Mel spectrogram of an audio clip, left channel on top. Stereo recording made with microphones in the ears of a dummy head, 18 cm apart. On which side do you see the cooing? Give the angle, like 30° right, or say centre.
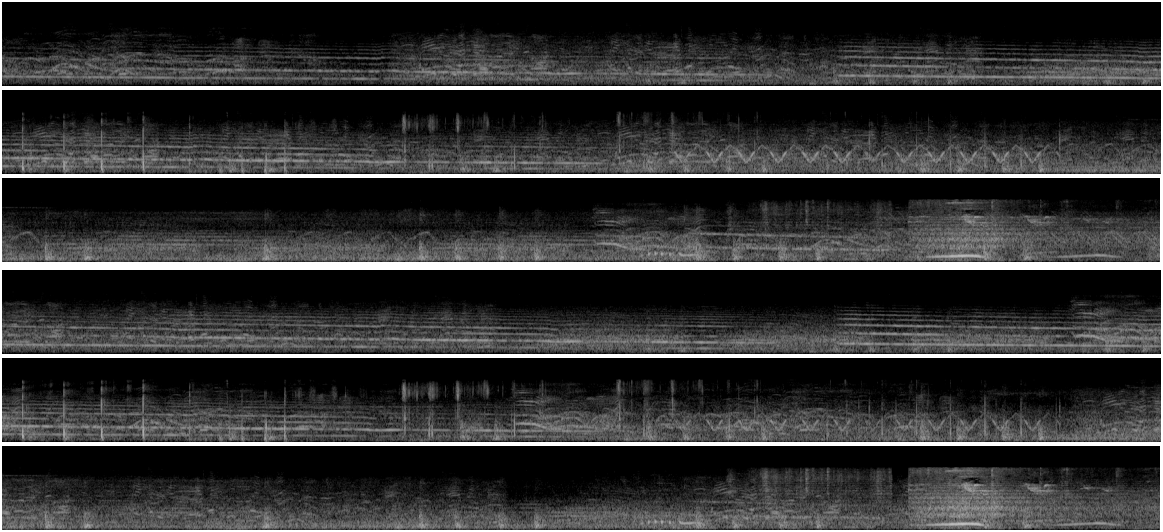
20° right.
